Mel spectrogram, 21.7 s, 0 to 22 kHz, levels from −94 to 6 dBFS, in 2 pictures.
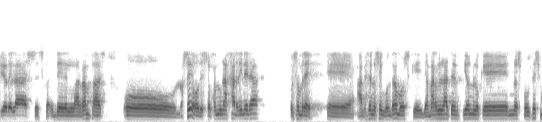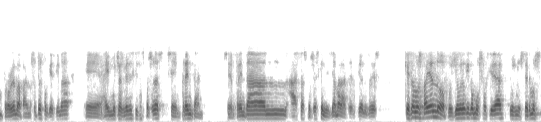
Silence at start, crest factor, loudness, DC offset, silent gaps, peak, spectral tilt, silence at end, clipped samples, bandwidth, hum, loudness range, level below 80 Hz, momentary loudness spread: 0 s; 14 dB; -36 LUFS; under 0.1%; none; -22 dBFS; -8.5 dB/octave; 0 s; under 0.1%; 4.1 kHz; none; 5 LU; -84 dBFS; 10 LU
